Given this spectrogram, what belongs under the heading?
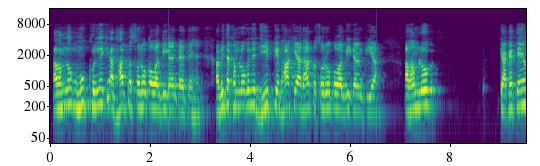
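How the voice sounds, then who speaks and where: Pitched high with a slightly bright tone, a male teacher runs an online Hindi grammar class aimed at teaching-exam candidates. Repetition of each term and frequent questions to the listener mark his style.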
